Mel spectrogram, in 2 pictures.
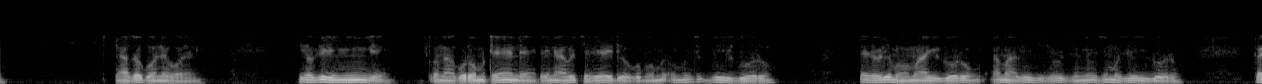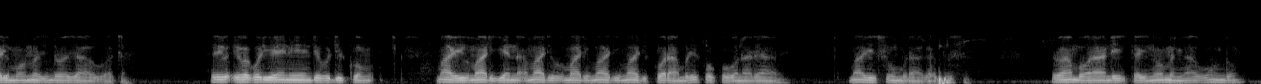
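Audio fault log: Throughout: GSM full-rate codec. The speech has the buzzy, gravelly roughness of the original GSM coder, plainly audible across the clip. The codec models the vocal tract as a filter and excites it with a regularly spaced pulse train that keeps only every third excitation sample, so fine voicing detail is replaced by a coarse, rasping texture. Nothing above 4 kHz survives, which dulls sibilants. The character fits a 13 kbit/s full-rate stream.
21.90–22.13 s: GSM bit errors. For about a quarter of a second the speech breaks into squawks, pops and a gargling smear. Corrupted bits reaching the decoder distort the filter, pitch and gain parameters. Each damaged frame then gets a bent spectrum or a sudden jump in level. The span fits roughly eleven consecutive 20 ms frames hit, consistent with a bit error rate of around 1.5 percent on a weak radio link.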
